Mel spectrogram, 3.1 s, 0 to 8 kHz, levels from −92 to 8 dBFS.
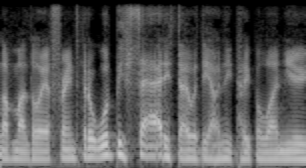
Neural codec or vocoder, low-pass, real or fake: codec, 16 kHz, 1 kbps, FunCodec, trained on LibriTTS, 50 frames a second; 7.2 kHz; fake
